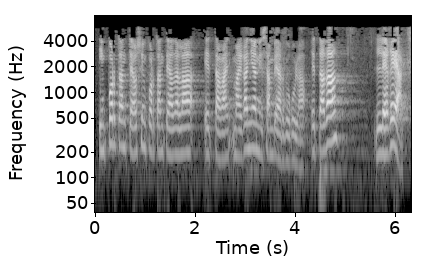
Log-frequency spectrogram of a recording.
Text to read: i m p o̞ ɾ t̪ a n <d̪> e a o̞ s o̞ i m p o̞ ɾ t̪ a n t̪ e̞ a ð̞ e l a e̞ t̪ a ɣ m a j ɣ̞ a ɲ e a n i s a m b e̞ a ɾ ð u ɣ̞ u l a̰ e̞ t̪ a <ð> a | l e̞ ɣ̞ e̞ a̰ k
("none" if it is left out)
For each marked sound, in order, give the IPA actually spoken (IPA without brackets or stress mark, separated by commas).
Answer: t̪, ð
